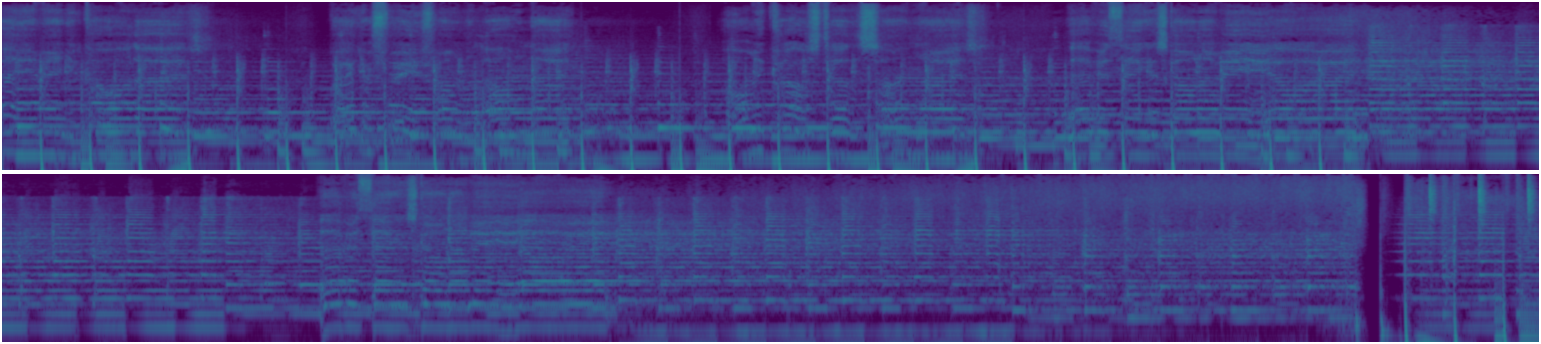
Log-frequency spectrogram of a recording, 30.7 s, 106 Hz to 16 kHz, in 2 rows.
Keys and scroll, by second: 0.8 shift+F2, 1.3 F3, 7.6 ctrl+r.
